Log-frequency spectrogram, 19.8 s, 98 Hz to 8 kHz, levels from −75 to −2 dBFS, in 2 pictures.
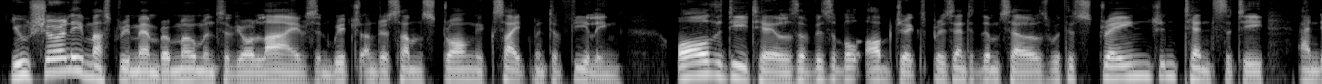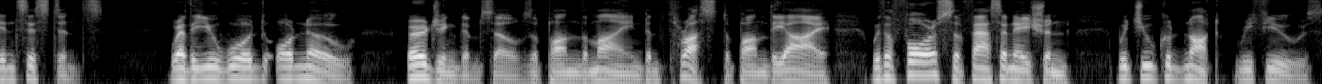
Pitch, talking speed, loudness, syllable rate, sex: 105 Hz, 165 wpm, -21 LUFS, 5.4 syllables/s, male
